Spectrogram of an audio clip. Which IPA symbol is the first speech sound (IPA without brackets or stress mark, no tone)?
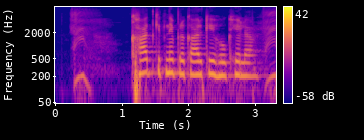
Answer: kʰ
